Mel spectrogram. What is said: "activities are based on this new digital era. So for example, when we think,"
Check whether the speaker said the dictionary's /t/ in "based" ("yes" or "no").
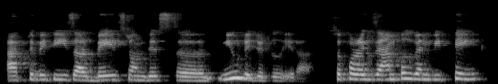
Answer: yes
